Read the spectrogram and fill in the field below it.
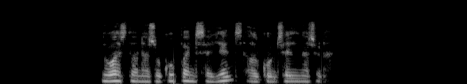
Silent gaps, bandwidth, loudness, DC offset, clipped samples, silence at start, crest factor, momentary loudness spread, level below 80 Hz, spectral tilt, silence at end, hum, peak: none; 7.8 kHz; -28 LUFS; under 0.1%; under 0.1%; 1 s; 22 dB; 7 LU; -64 dBFS; -4.5 dB/octave; 1.4 s; none; -10 dBFS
